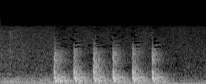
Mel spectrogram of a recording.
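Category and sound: impact, knocking on a door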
